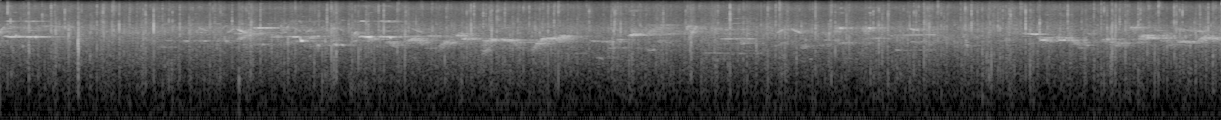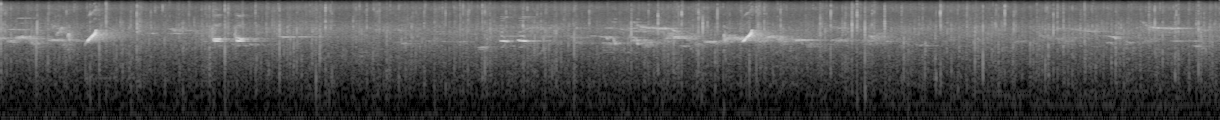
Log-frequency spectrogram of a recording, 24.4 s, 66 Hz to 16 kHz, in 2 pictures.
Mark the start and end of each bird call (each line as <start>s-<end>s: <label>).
0.0s-0.7s: Iiwi (Drepanis coccinea)
2.9s-4.1s: Iiwi (Drepanis coccinea)
4.0s-5.8s: Red-billed Leiothrix (Leiothrix lutea)
5.9s-7.6s: Iiwi (Drepanis coccinea)
8.9s-9.4s: Iiwi (Drepanis coccinea)
10.2s-13.1s: Red-billed Leiothrix (Leiothrix lutea)
13.1s-13.2s: Iiwi (Drepanis coccinea)
14.3s-15.5s: Iiwi (Drepanis coccinea)
17.0s-17.7s: Iiwi (Drepanis coccinea)
18.1s-18.8s: Iiwi (Drepanis coccinea)
18.8s-21.0s: Red-billed Leiothrix (Leiothrix lutea)
19.6s-19.8s: Iiwi (Drepanis coccinea)
23.9s-24.3s: Iiwi (Drepanis coccinea)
